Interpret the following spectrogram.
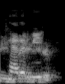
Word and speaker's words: ketamine: So first of all, so ketamine, I'll just correct you on the pronunciation, ketamine.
